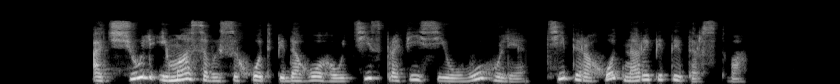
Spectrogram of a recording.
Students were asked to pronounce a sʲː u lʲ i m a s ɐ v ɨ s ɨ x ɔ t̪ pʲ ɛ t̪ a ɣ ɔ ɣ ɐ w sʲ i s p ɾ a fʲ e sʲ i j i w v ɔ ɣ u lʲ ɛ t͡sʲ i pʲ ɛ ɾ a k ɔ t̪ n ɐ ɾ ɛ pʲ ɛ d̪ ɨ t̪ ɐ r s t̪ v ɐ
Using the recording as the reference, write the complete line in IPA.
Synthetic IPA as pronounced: a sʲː u lʲ i m a s ɐ v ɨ s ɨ x ɔ t̪ pʲ ɛ d̪ a ɣ ɔ ɣ ɐ w t͡sʲ i s p ɾ a fʲ e sʲ i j i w v ɔ ɣ u lʲ ɛ t͡sʲ i pʲ ɛ ɾ a x ɔ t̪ n ɐ ɾ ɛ pʲ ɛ t̪ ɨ t̪ ɐ r s t̪ v ɐ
